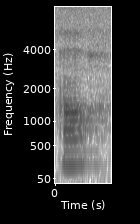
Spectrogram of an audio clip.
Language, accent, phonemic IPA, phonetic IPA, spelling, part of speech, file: Armenian, Eastern Armenian, /ɑʁ/, [ɑʁ], աղ, noun, Hy-աղ.ogg
- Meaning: 1. salt 2. gist, essence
